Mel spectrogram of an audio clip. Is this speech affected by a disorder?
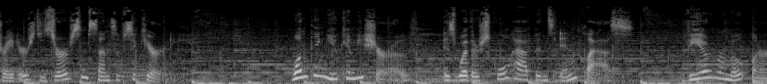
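No.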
